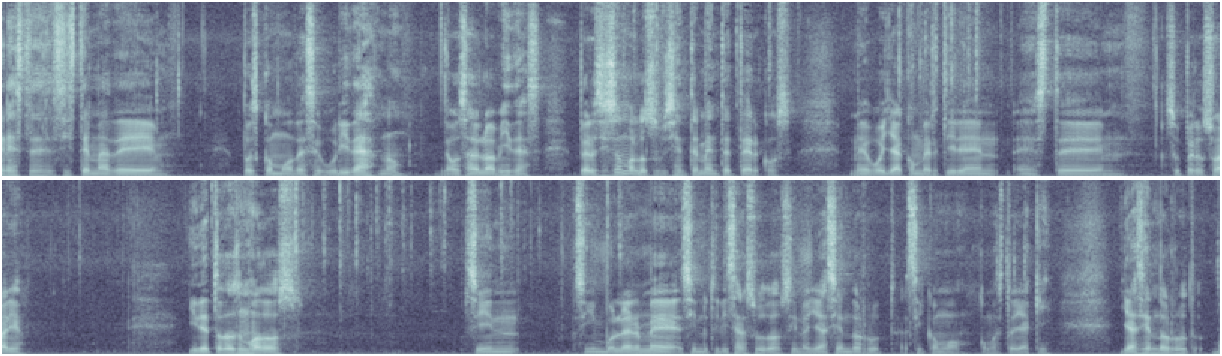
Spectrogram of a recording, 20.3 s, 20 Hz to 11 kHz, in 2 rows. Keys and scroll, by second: 5.3-6.4 typing, 7.5-8.3 typing, 11.8-15.3 typing.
